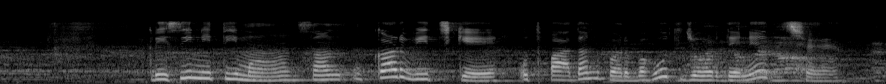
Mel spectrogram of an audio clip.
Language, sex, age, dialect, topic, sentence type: Maithili, female, 56-60, Angika, agriculture, statement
